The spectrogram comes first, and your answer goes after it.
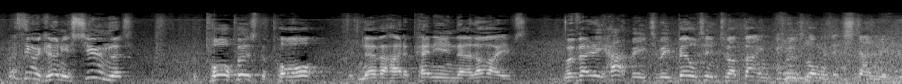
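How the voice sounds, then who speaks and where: Noticeable background noise behind a high-pitched male voice, fairly quick in pace and ordinary in pitch variation. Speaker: ghost walk tour guide. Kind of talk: live guided tour storytelling. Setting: outdoors. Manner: wry, humorous.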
